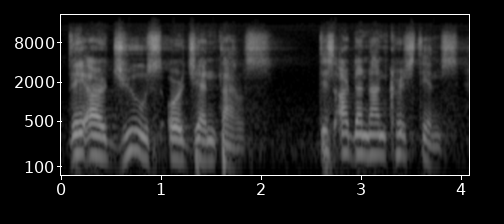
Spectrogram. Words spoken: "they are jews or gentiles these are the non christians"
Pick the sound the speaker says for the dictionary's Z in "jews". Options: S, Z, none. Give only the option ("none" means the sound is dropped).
S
